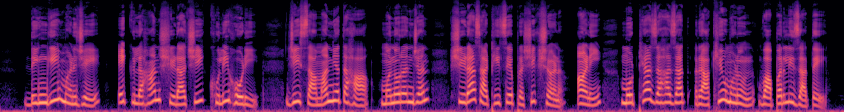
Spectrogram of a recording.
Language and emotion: Marathi, neutral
